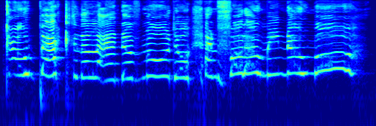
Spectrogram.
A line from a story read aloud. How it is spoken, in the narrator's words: His voice sounded thin and shrill in his own ears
